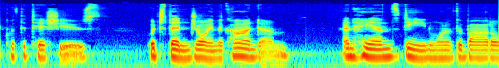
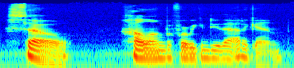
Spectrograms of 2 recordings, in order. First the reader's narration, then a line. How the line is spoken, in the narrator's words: Cass chuckles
